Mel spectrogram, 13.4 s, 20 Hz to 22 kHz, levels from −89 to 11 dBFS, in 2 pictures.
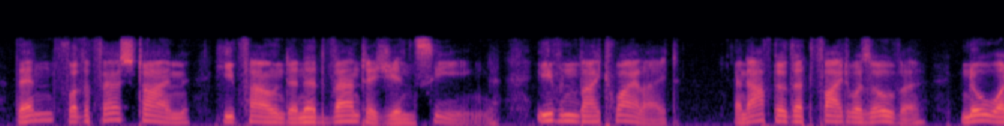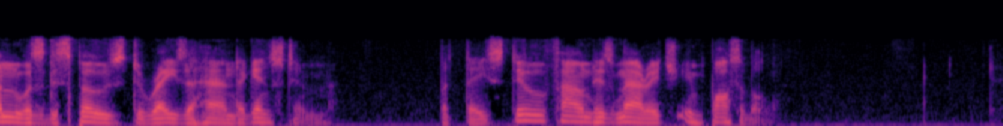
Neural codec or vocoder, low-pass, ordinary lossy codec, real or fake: none; 7.2 kHz; Opus, 16 kbps; real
